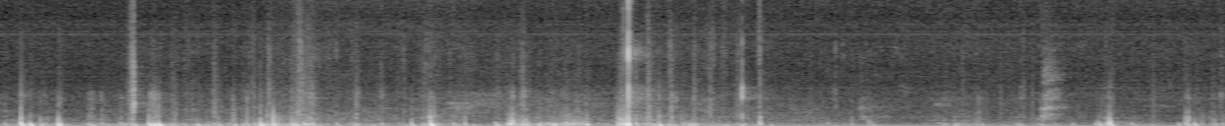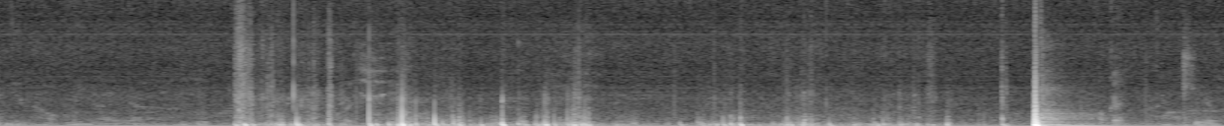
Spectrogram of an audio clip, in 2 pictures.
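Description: Microphone handling noise: irregular low thumps, rubbing and clicks as a microphone is fitted and adjusted, with one sharp, loud click near the end.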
